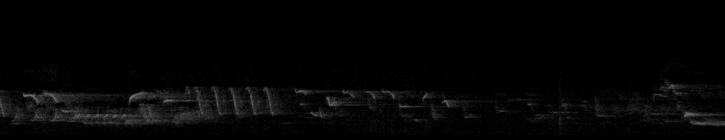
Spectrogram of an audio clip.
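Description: A flame-faced tanager gives thin, very high, sharp chips and quick sibilant trills in an irregular run, with a soft natural background.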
